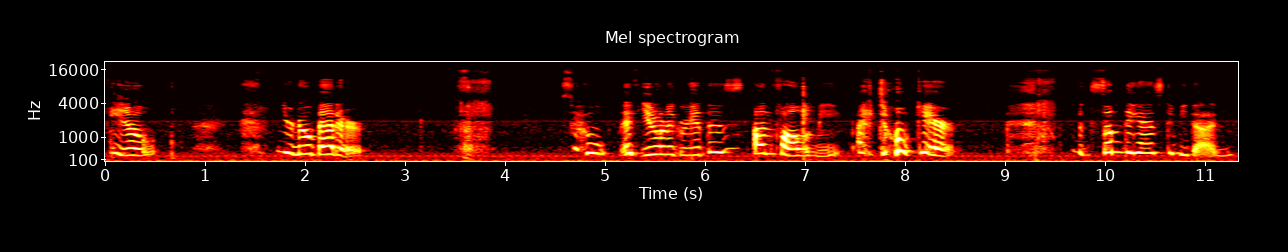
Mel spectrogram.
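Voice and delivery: high, emotional insistence after crying; worked up and tearful, pitched high; real tearful upset. Real, not acted. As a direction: push on firmly through the tears. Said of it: "you've experienced my breakdown".

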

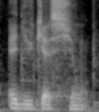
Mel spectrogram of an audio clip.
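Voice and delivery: usual speaking voice

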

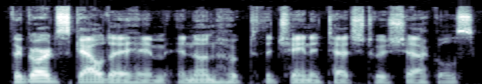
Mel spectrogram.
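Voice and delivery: ordinary delivery

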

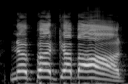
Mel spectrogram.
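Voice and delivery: long, high, loud call after the bird; drawn-out shout after a runaway bird. Real, not acted. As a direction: yell at it to come back, stretching it slowly. Yelling at an animal in-game.

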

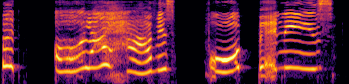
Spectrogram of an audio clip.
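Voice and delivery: lightly voiced high little skunk; a small pleading creature. A narrator's reading. Father voicing Roger Skunk for daughter, high small voice.

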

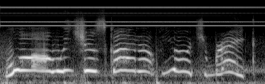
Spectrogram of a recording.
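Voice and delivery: very high shocked whoa; surprised squeal. Real, not acted. Surprised by game break.

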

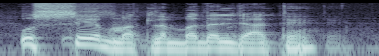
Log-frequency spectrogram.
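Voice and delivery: ordinary delivery

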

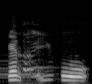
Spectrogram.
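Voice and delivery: usual speaking voice

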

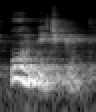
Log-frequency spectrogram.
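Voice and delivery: ordinary talk, nothing marked

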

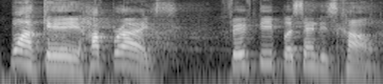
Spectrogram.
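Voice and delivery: high, loud excited announcement. Real, not acted. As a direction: announce it with delight.

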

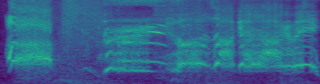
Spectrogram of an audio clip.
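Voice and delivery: high startled cry; startled yelp. Real, not acted. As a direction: jump out of your skin. Sudden scare.

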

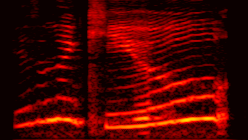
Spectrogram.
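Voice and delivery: high, slow cutesy squeal; cutesy gush. Pretend. Vlogger showing phone case to viewers, high cutesy voice. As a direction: coo over the case adoringly.

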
